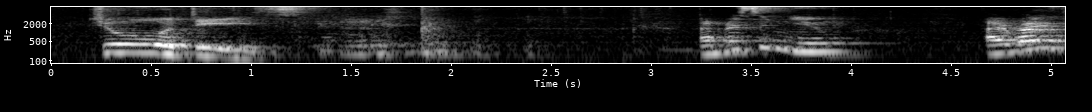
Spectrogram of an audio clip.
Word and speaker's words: Geordies: She texted me saying, stay safe, because the Georgies haven't seen a talking frog before. I text back saying, I will be fine, and I think it's pronounced Geordies.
